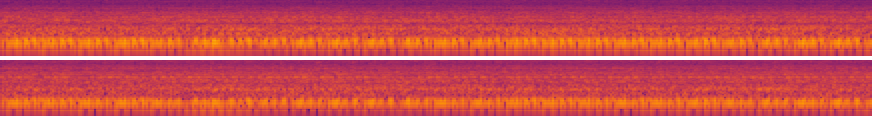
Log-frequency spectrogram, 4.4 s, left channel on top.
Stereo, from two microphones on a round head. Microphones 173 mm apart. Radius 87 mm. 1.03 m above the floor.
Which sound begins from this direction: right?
An engine running, at 0.0 s.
